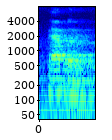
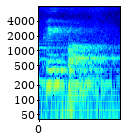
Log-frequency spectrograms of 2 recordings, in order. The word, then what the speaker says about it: paper: very different pronunciation because in telugu we can say pepper no in english it is pronounced paper what's that paper paper two syllables the first syllable is probably stresses on first syllable paper so this is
